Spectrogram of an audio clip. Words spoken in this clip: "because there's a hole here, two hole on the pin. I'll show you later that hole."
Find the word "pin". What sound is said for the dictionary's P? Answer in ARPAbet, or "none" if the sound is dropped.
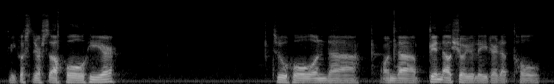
P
